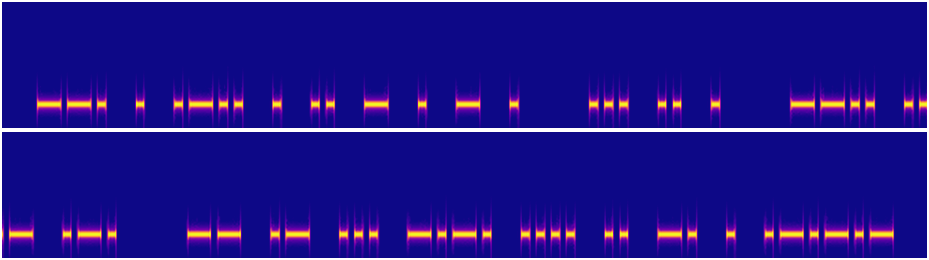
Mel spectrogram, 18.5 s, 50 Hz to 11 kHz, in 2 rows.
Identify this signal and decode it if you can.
Morse code, heard as a keyed tone, about 16 wpm, 680 Hz. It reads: GELEITETE SIE ZUR MASCHINE.
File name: Morsekurs / Witze / Witz 16 Januar 2024 70 F80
